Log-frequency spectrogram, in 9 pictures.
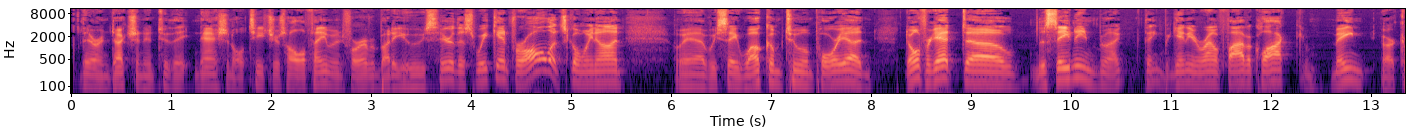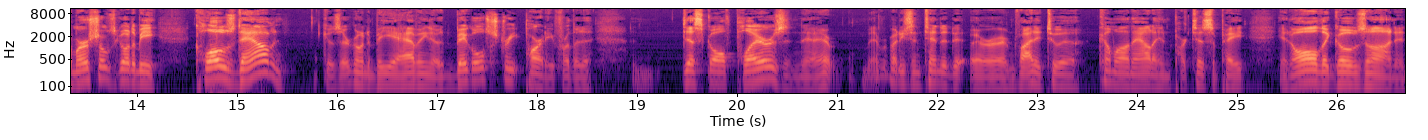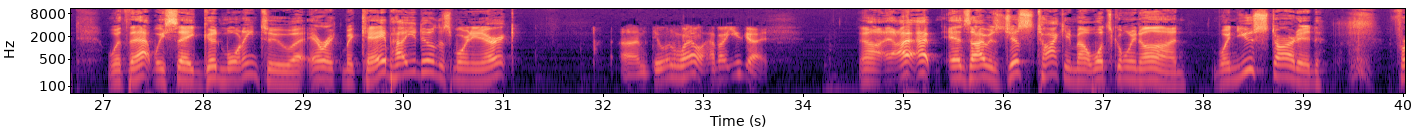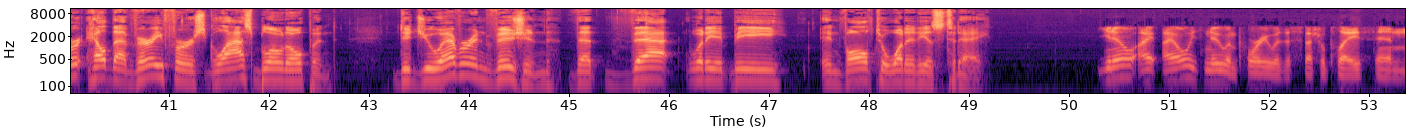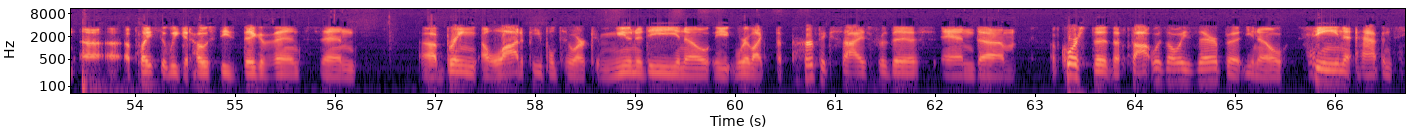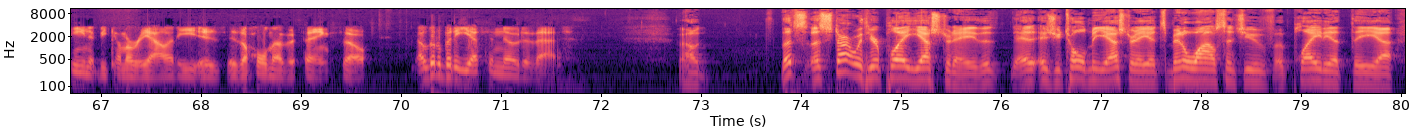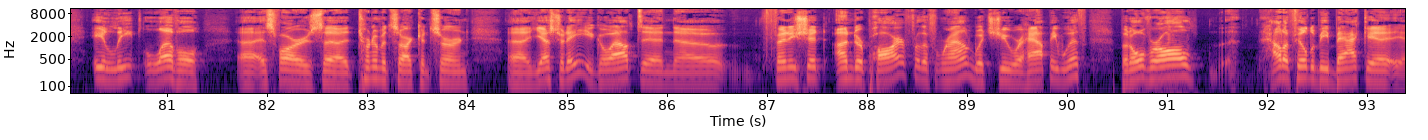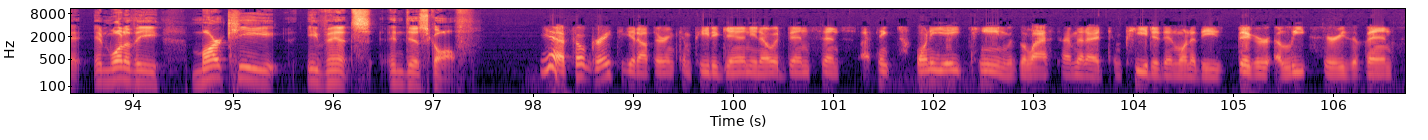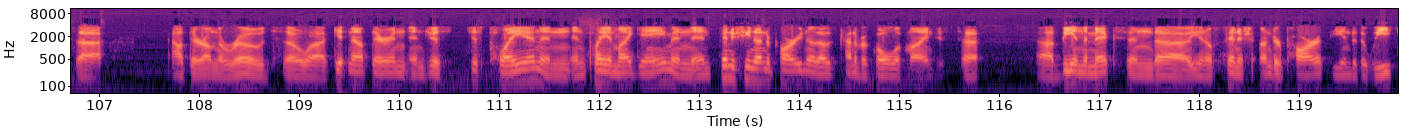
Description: Sports Talk Guest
